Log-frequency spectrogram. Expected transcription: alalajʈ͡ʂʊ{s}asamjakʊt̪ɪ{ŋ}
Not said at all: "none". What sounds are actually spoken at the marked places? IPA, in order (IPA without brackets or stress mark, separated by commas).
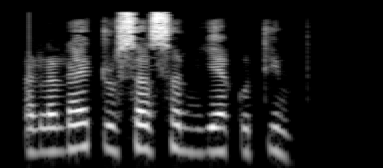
s, m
